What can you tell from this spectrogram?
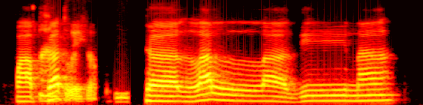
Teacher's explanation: Sama dengan yang jim ini tadi, kolkolah kalau sukun, tetapi karena ini tasjid maka tidak kolkolah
